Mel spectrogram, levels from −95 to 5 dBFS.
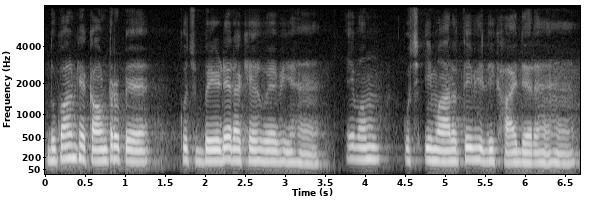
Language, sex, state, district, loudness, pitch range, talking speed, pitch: Hindi, male, Jharkhand, Ranchi, -13 LUFS, 140-170 Hz, 160 wpm, 155 Hz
